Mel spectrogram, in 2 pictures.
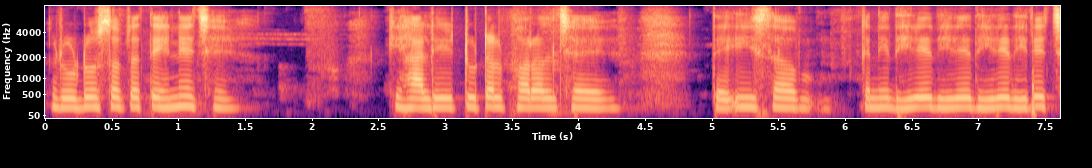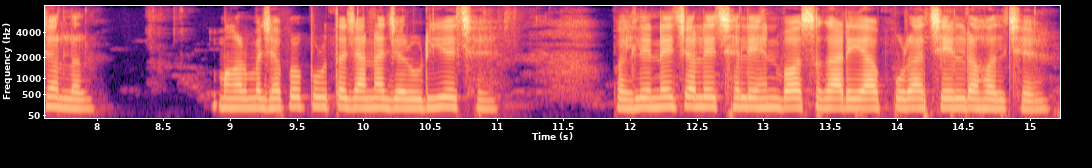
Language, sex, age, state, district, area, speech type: Maithili, female, 45-60, Bihar, Muzaffarpur, rural, spontaneous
